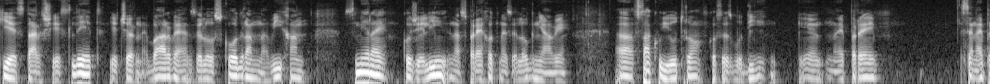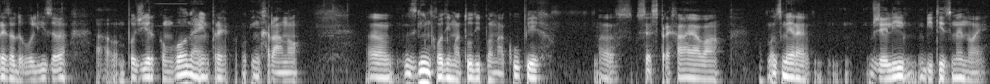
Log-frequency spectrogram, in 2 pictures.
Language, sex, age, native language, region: Slovenian, male, 50-59, Slovenian, Drava region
